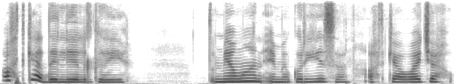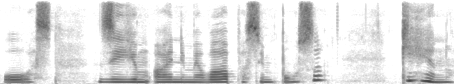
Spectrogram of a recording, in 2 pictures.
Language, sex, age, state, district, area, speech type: Kashmiri, female, 18-30, Jammu and Kashmir, Budgam, rural, spontaneous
